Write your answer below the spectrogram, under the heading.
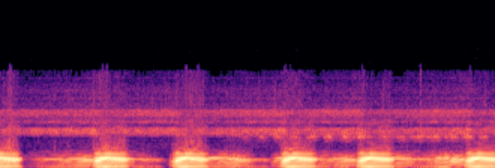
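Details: Banded bullfrogs and other frogs calling in the rain, recorded in natural rural surroundings in Thailand. Several overlapping callers give drawn-out, lowing, moo-like notes about half a second long, rich in harmonics. The notes come in irregular bursts with short quiet gaps between them.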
